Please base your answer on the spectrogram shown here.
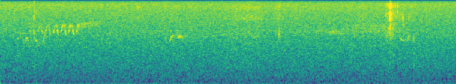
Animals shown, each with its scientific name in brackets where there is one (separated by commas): Black-throated Blue Warbler (Setophaga caerulescens)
